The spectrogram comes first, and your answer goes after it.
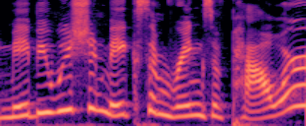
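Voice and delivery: normal talking voice

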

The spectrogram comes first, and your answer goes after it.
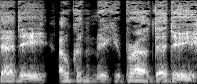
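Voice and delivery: kid talking in a put-on grown deep voice. Recapping a show, a boy runs up to his dad: child with a deep voice. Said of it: "has a voice deeper than mine".

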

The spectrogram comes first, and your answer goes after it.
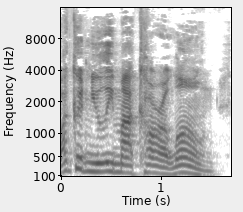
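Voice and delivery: put-on strong high Texan accent. Quoting a line that Jill says in the episode: Jill's Texan accent. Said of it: "her Texan accent really comes out there".

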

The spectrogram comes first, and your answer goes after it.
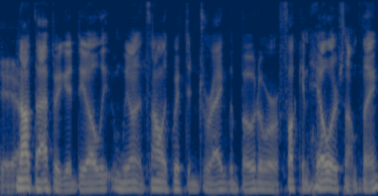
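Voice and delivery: muttering under breath. Retelling a story, the speaker quotes a man, retold mutter under his breath. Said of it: "he mutters under his breath".

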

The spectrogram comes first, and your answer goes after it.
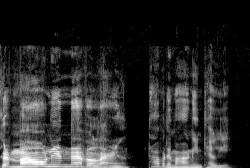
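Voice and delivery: very high-pitched pirate voice. Redoing the greeting line after being asked to go again, in Smee voice. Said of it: "this is when Smee met the leprechaun".

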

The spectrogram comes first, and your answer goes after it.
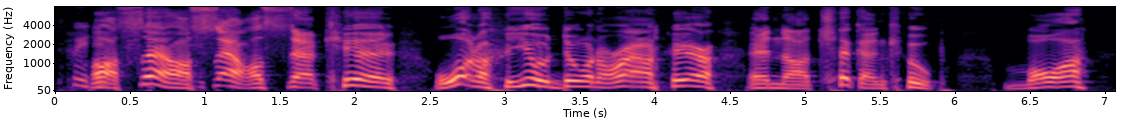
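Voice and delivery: very loud, high cartoon rooster bellow. Trying again at a cartoon voice, doing a Foghorn Leghorn impression. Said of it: "I like Foghorn Leghorn".

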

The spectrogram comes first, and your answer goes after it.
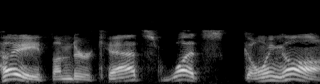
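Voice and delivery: loud, drawn out big, with a swooping pitch. Guessing what directors told the voice actor, imitating Larry Kenny's Lion-O voice. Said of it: "that voice you used to do where you went".

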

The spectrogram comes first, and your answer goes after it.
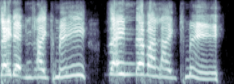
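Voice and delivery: acted wailing and crying, very high sobbing scream. Retelling a scene where Riff Raff breaks down, imitating Riff Raff screaming, crying. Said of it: "screaming and crying".

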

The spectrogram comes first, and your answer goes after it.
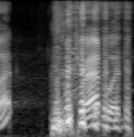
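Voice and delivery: very loud, blunt deadpan. Retelling own answer to a stranger in a bathroom: imitating a deadpan reply. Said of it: "with a dead face".

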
